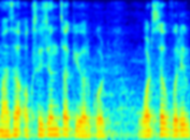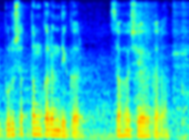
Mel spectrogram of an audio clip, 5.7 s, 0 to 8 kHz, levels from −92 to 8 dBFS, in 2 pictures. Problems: constant background noise, background conversations at intervals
